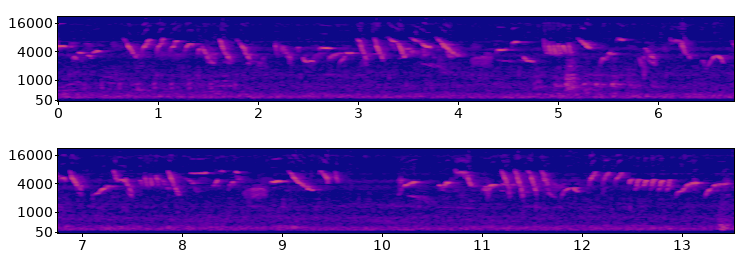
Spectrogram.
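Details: Black-throated canary of Botswana origin, song used to coax a reluctant male into singing: a long, continuous, very high twittering stream of fast slurred notes and short trills, with barely a pause.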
